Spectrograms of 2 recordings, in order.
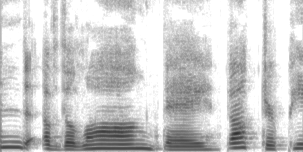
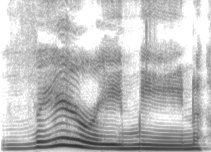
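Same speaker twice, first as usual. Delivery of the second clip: slow, drawn-out snake voice; rattled; 3 dB louder, slower than usual. A narrator's reading. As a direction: hiss out how mean he is. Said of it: "rattled Jake".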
